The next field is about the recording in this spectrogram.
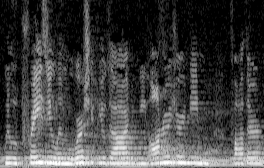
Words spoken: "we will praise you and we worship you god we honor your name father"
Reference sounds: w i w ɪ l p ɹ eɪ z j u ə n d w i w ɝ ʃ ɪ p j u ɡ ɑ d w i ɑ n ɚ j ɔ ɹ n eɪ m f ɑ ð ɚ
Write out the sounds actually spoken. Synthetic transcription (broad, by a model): w i w ɪ l p ɹ eɪ z j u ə n w i w ɝ ʃ ɪ p j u ɡ ɑ d w i ɑ n ɚ j ɔ ɹ n eɪ m f ɑ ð ɚ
